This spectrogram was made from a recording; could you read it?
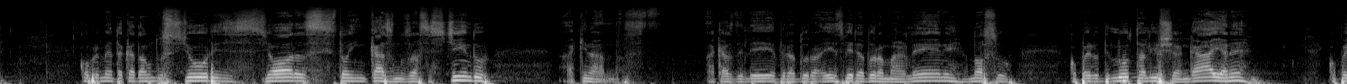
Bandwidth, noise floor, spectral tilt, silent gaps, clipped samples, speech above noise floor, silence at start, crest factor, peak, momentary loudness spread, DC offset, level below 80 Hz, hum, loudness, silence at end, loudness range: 15.5 kHz; -57 dBFS; -7 dB/octave; none; under 0.1%; 37 dB; 0 s; 20 dB; 0 dBFS; 14 LU; under 0.1%; -30 dBFS; none; -21 LUFS; 0 s; 6 LU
